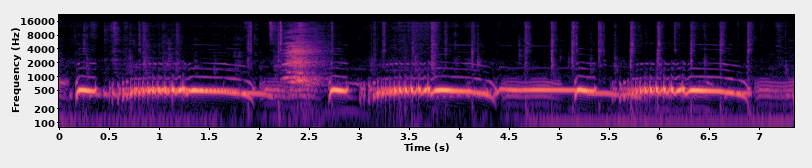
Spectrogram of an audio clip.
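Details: Barbary doves, parent and chicks kept as pets, give three rolling coo phrases: pulsed throbbing openings and long held endings. A short rustling noise intrudes midway, and a steady low hum continues.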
